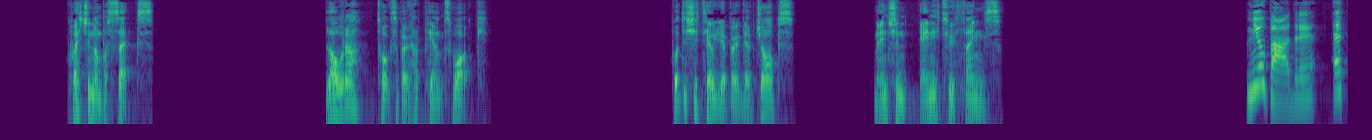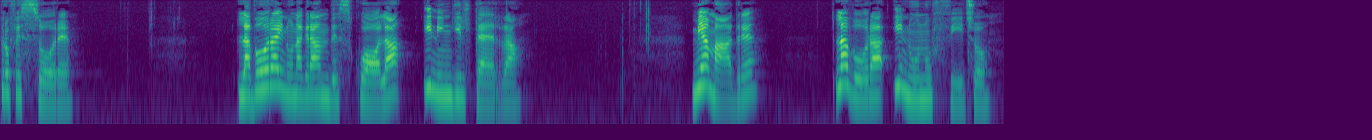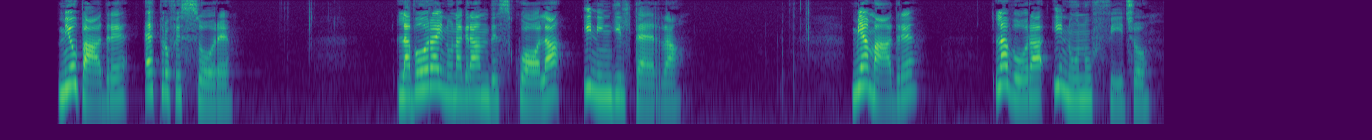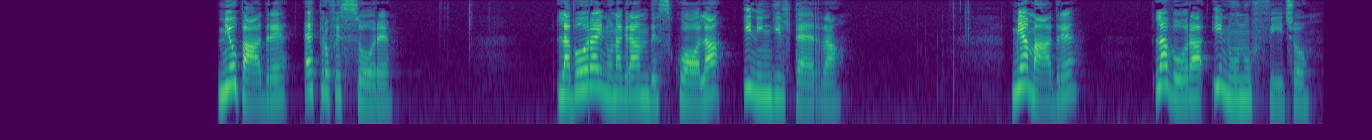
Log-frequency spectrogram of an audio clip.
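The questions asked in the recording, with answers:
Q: What does she tell you about their jobs?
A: Father is a teacher in a big school in England; mother works in an office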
